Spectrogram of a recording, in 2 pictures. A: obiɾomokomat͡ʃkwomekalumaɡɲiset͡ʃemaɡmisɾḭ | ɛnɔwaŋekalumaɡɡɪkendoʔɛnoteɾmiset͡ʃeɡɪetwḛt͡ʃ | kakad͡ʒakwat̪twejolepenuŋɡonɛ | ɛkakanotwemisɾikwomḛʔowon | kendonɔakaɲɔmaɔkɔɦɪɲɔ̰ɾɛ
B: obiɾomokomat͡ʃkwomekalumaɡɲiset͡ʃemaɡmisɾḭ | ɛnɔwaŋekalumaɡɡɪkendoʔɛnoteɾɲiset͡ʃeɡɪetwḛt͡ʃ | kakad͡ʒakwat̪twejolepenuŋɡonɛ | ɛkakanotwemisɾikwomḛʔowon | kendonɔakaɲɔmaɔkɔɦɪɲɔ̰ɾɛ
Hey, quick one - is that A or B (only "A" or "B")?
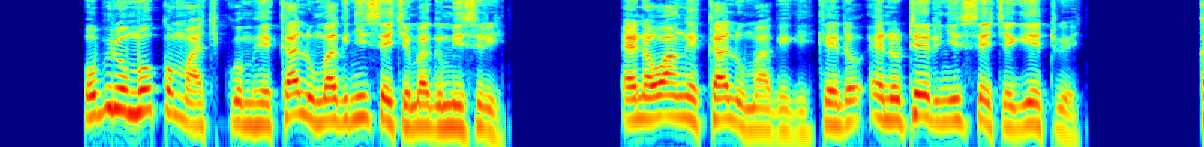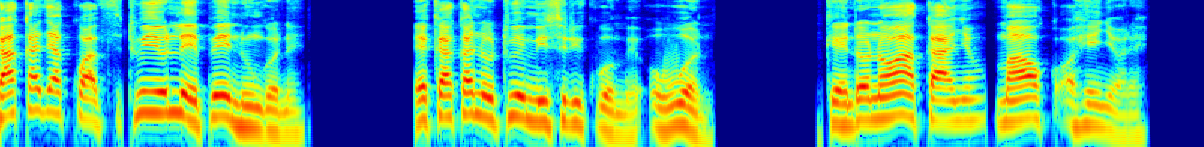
B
